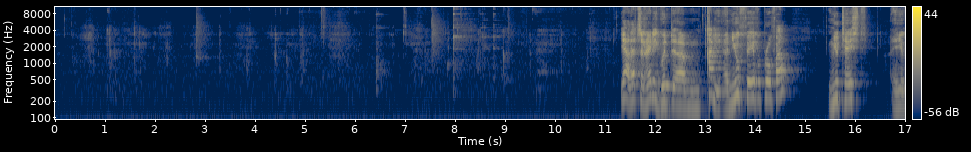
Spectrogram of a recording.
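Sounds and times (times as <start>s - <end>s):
faint chewing: 0.0s - 11.3s.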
